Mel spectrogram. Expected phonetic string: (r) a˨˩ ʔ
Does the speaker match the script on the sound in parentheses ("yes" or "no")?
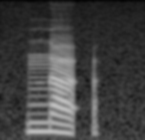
no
